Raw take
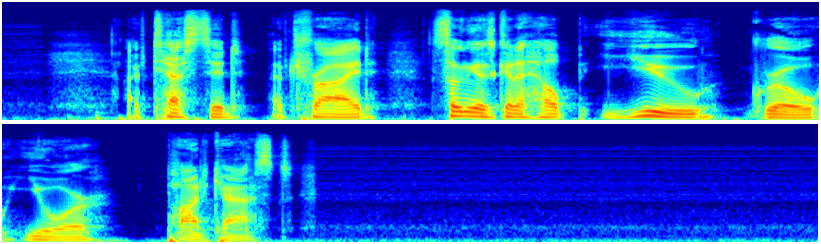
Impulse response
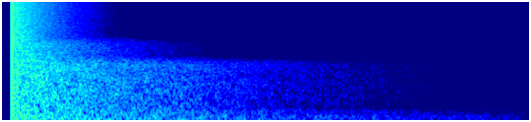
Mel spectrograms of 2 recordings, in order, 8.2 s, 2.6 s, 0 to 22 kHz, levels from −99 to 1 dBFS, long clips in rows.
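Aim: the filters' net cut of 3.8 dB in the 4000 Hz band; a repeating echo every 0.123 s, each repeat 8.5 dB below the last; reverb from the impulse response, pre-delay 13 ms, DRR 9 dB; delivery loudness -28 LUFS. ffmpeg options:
-filter_complex "[0:a]equalizer=f=4k:t=o:g=-5,aecho=1:1:123|246|369|492:0.376|0.143|0.0543|0.0206,asplit=2[a][b];[1:a]atrim=start_sample=2205,adelay=13[c];[b][c]afir=irnorm=-1:irlink=0,volume=-11.5dB[d];[a][d]amix=inputs=2:normalize=0,volume=-4.5dB"

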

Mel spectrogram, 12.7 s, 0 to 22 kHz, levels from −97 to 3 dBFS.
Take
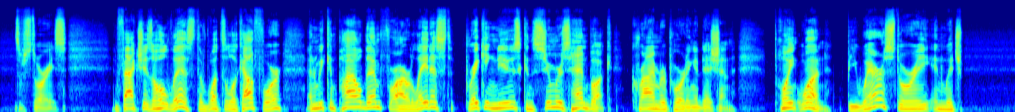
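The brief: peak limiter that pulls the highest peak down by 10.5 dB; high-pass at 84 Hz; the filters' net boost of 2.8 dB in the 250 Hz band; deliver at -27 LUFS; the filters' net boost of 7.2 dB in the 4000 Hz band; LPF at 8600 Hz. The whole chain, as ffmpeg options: -af "highpass=84,lowpass=8.6k,equalizer=f=250:t=o:g=4.5,equalizer=f=4k:t=o:g=9,volume=2.5dB,alimiter=limit=-15.5dB:level=0:latency=1"

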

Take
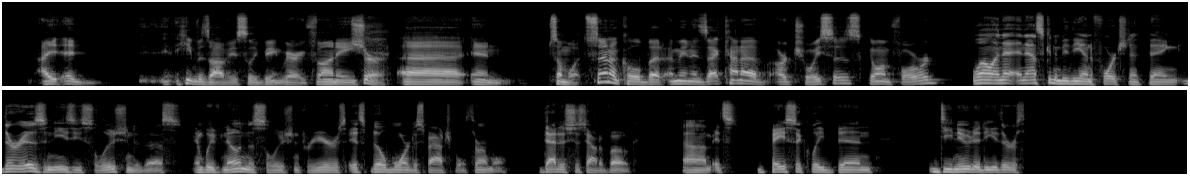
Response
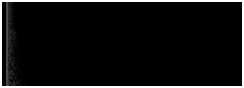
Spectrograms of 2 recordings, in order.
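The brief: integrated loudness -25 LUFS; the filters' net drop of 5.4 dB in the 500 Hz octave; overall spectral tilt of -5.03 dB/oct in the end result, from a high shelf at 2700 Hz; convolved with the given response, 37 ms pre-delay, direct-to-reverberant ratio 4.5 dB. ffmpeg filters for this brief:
-filter_complex "[0:a]equalizer=f=500:t=o:g=-6.5,highshelf=f=2.7k:g=-8,asplit=2[a][b];[1:a]atrim=start_sample=2205,adelay=37[c];[b][c]afir=irnorm=-1:irlink=0,volume=-4.5dB[d];[a][d]amix=inputs=2:normalize=0,volume=4.5dB"

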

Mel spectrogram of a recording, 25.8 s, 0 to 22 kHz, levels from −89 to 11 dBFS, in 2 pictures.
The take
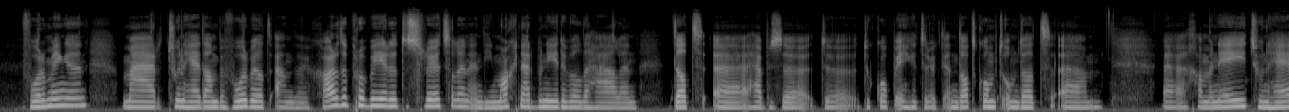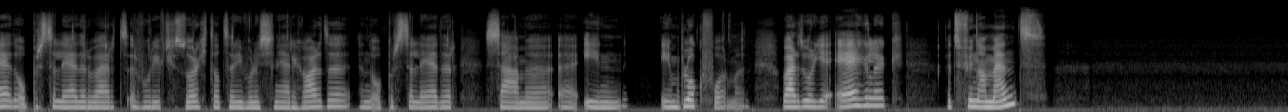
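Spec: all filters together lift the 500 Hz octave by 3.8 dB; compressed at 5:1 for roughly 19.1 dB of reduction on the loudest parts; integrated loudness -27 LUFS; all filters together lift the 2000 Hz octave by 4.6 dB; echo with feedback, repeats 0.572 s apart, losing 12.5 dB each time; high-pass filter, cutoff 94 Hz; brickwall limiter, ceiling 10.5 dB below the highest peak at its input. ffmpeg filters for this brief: -af "highpass=94,equalizer=f=500:t=o:g=4.5,equalizer=f=2k:t=o:g=5.5,acompressor=threshold=-38dB:ratio=5,alimiter=level_in=8.5dB:limit=-24dB:level=0:latency=1,volume=-8.5dB,aecho=1:1:572|1144|1716:0.237|0.0569|0.0137,volume=16.5dB"

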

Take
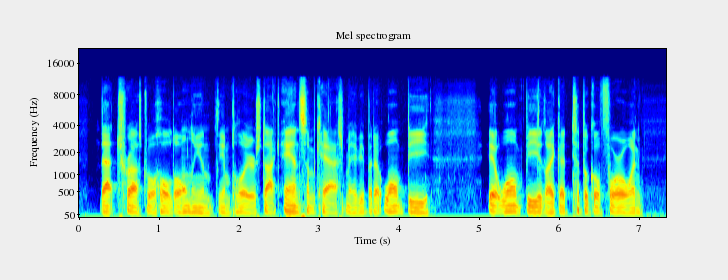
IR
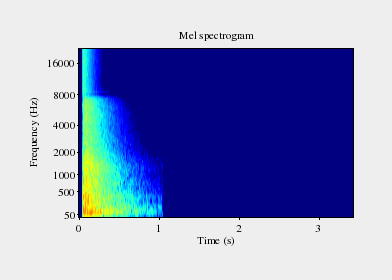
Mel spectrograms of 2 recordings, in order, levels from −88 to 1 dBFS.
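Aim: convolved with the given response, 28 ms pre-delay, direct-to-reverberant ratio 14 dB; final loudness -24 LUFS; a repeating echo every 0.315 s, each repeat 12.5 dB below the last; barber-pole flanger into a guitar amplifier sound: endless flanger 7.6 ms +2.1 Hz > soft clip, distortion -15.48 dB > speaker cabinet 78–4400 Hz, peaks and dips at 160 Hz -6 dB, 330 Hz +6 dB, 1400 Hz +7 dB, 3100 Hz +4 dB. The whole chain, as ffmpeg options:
-filter_complex "[0:a]aecho=1:1:315|630|945:0.237|0.0569|0.0137,asplit=2[a][b];[1:a]atrim=start_sample=2205,adelay=28[c];[b][c]afir=irnorm=-1:irlink=0,volume=-38dB[d];[a][d]amix=inputs=2:normalize=0,asplit=2[e][f];[f]adelay=7.6,afreqshift=2.1[g];[e][g]amix=inputs=2:normalize=1,asoftclip=threshold=-18.5dB,highpass=78,equalizer=f=160:t=q:w=4:g=-6,equalizer=f=330:t=q:w=4:g=6,equalizer=f=1.4k:t=q:w=4:g=7,equalizer=f=3.1k:t=q:w=4:g=4,lowpass=f=4.4k:w=0.5412,lowpass=f=4.4k:w=1.3066,volume=5dB"

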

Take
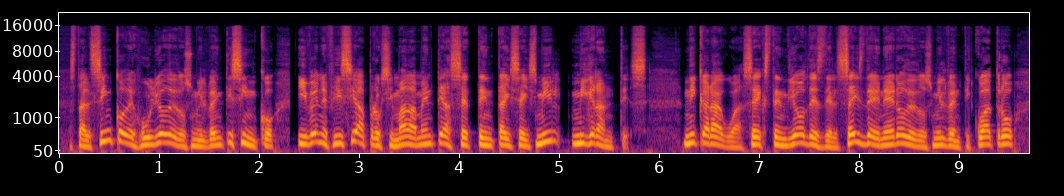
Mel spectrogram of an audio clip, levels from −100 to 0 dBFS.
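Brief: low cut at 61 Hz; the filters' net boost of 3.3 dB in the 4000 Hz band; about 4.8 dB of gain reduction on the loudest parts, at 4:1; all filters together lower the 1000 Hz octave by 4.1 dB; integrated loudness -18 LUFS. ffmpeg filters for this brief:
-af "highpass=61,equalizer=f=1k:t=o:g=-6.5,equalizer=f=4k:t=o:g=4.5,acompressor=threshold=-21dB:ratio=4,volume=8dB"

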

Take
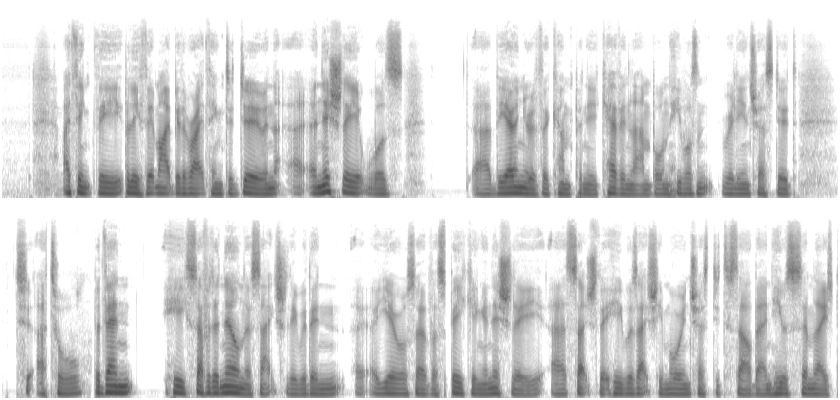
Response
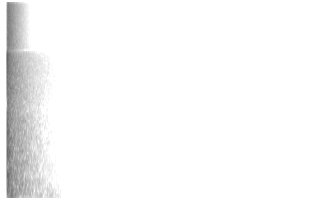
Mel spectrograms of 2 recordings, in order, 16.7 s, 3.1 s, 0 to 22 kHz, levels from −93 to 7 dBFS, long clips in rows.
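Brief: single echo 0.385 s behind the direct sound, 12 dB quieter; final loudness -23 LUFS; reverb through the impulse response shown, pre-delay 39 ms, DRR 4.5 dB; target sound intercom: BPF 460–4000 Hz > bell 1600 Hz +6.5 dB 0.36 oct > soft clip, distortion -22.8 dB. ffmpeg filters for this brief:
-filter_complex "[0:a]aecho=1:1:385:0.251,asplit=2[a][b];[1:a]atrim=start_sample=2205,adelay=39[c];[b][c]afir=irnorm=-1:irlink=0,volume=-16.5dB[d];[a][d]amix=inputs=2:normalize=0,highpass=460,lowpass=4k,equalizer=f=1.6k:t=o:w=0.36:g=6.5,asoftclip=threshold=-19.5dB,volume=15dB"

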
